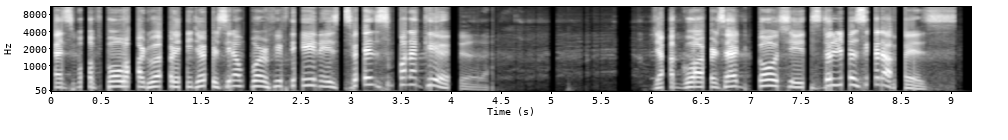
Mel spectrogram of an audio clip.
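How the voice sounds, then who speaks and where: Filipino man as stadium announcer: high, clean resonant voice, showy drawn-out player introductions. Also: animated, a bit bright, clear, resonant tone, no room sound, poor audio. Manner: showy, drawn-out calling of names. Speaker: arena announcer.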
